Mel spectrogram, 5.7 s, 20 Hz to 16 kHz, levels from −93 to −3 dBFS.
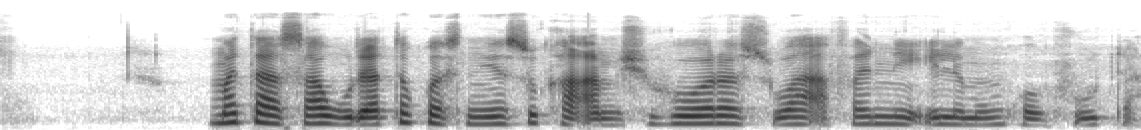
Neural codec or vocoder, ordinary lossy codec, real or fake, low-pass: none; none; real; 10.8 kHz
